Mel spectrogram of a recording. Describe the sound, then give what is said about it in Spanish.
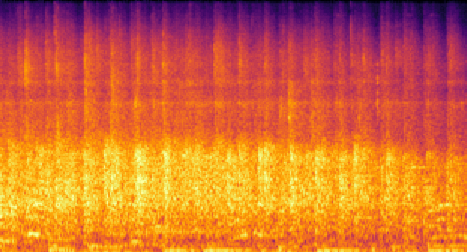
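Sustained applause from an audience at an intercultural gathering of living languages in Salta: a dense, steady clatter of many hands that holds at an even, fairly loud level from start to finish. “Así que, gracias a todos. Un fuerte aplauso. Un fuerte aplauso.”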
